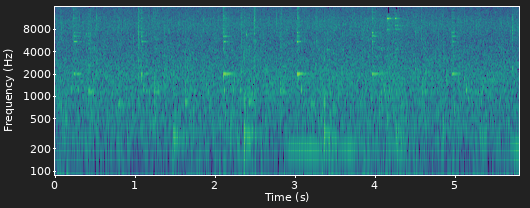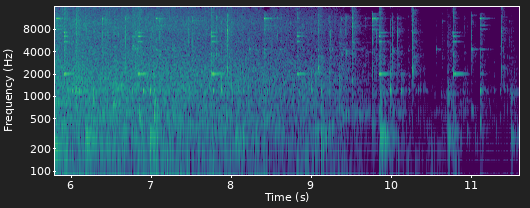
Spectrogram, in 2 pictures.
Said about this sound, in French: Bruit de ruisseau sur l'un des bassins versants de la rivière Drôme.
